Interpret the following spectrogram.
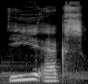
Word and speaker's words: exorcising: It's E-X-O-R-C-I-S-I-N-G. It's exorcising, but it's pronounced like exercising.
